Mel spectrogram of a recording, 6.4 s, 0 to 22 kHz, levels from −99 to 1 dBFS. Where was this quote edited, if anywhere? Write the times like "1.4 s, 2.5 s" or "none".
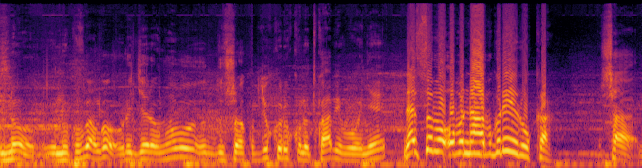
2.5 s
